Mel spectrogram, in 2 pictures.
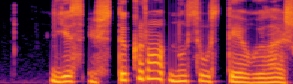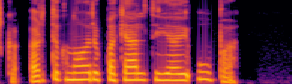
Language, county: Lithuanian, Vilnius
